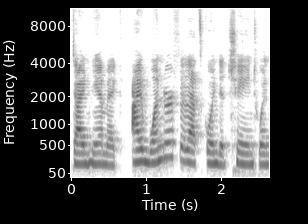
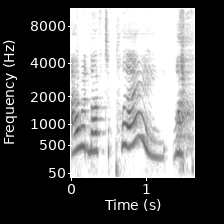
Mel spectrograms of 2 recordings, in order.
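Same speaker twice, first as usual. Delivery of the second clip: put-on child's voice, higher; 13 semitones higher than usual. Imitating how a creepy child sounds in the dub: imitating the dub's child voice. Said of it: "it's like me trying to do a child's voice".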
